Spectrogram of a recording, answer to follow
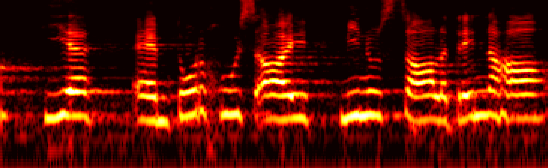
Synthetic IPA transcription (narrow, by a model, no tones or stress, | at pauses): hiəʔɛmd̥ʊɾχuːsœʏ | miːnʊst͡sɑːlədɾɪnːəɦɑː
